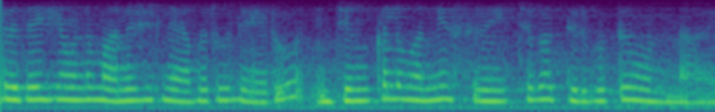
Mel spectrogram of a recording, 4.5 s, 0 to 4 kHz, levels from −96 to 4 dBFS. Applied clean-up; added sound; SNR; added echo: none; none; none; reverberation time 1.8 s.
